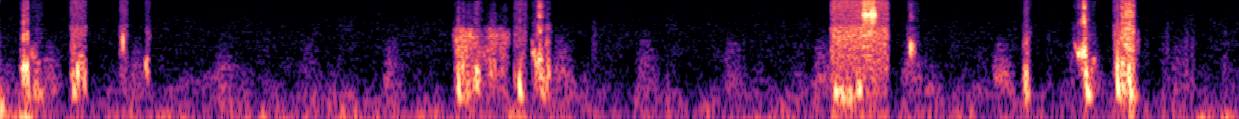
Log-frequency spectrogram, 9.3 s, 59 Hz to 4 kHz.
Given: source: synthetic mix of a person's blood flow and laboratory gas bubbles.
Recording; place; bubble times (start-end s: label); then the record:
Doppler ultrasound of blood flow; subclavian vein
0.15-0.33 s: bubbles
0.53-0.66 s: bubbles
0.90-0.96 s: bubbles
1.08-1.14 s: bubbles
3.40-3.83 s: bubbles
3.86-3.95 s: bubbles
3.98-4.15 s: bubbles
6.23-6.67 s: bubbles
6.80-6.90 s: bubbles
7.67-7.74 s: bubbles
8.04-8.22 s: bubbles
8.35-8.55 s: bubbles
From the record:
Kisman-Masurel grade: 223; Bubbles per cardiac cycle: several, 3 to 8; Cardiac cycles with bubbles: 10 to 50%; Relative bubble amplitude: loud (0.450 to 0.775); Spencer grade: 2 (many but less than half of the cardiac periods contain bubble signals, singularly or in groups); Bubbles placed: anywhere in the cardiac cycle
